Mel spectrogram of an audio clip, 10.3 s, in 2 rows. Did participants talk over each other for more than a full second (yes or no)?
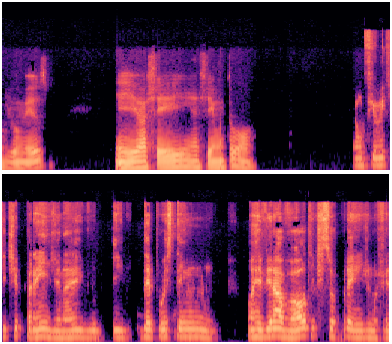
no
